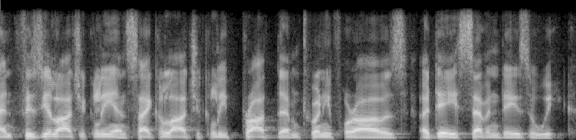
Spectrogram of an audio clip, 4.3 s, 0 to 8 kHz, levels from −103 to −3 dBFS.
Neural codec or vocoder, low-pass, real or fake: none; 7.2 kHz; real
